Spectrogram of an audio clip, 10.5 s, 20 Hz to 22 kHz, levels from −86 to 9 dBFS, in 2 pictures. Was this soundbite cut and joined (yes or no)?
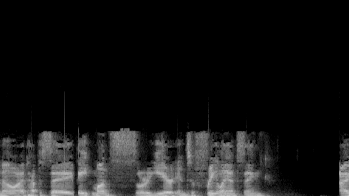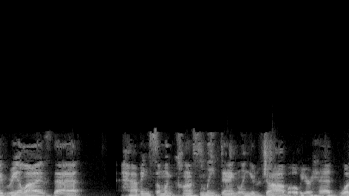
yes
